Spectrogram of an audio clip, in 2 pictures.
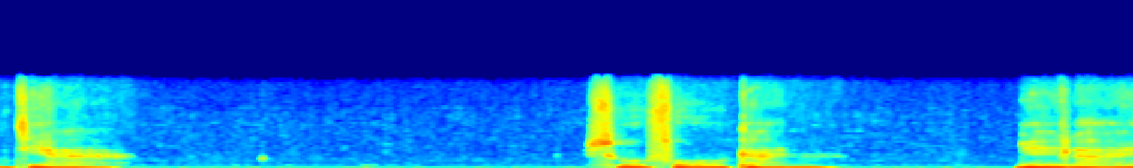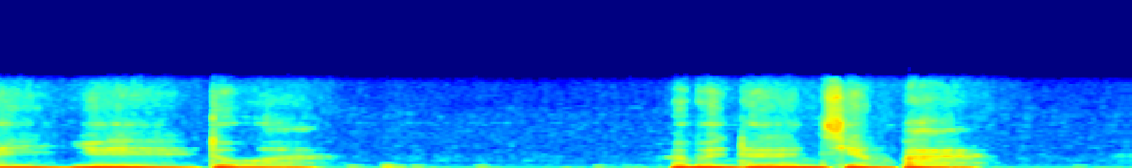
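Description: A man speaks calmly and slowly into a close microphone, with long pauses.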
